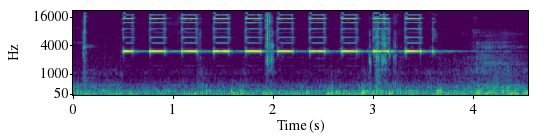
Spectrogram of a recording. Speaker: 첫 번째 거 꽂은 다음에 대보면 아이씨, 이게 삐삐 소리가 재부팅 된다는 거니까이 소리가 나면 안 되는 거예요.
